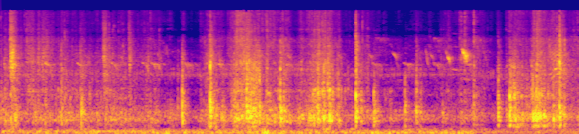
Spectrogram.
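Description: Chickens clucking, mixed with scattered clicks and knocks as a plastic toy dump truck is pushed and handled on concrete.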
